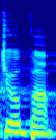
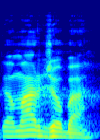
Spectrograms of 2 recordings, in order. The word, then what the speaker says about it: gamarjoba: Gamarjoba. Gamarjoba.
